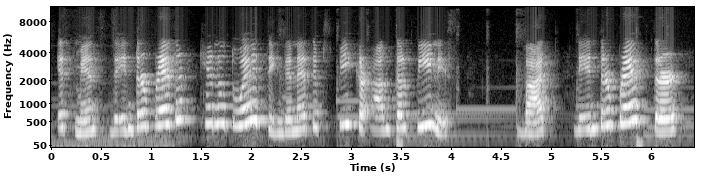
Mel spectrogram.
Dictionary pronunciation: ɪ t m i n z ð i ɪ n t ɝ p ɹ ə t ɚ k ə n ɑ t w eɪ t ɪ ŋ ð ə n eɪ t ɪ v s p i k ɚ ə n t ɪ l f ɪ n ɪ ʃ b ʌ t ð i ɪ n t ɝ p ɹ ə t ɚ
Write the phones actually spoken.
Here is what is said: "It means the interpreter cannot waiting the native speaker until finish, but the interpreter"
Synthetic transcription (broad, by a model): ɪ t m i n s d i ɪ n t ɝ p ɹ ə t ɚ k ə n ɑ t w eɪ t ɪ ŋ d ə n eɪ t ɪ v s p i k ɚ ə n t ɪ l p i n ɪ s b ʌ t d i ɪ n t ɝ p ɹ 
